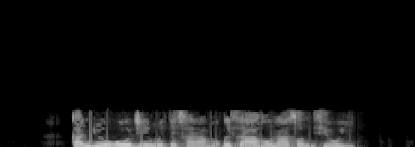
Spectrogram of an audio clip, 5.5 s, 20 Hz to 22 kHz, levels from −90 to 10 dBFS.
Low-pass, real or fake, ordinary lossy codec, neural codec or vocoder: 5.4 kHz; real; AAC, 24 kbps; none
